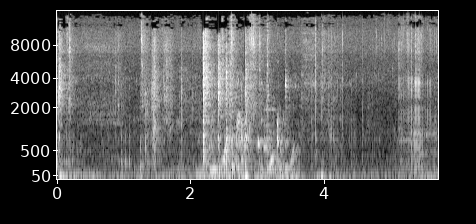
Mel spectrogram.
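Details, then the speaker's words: Kitchen sink drain, no clog present: irregular hollow glugs and bubbling for about 3–5 minutes after water drains, from suction in the house drain pipe; poor venting, fixed by fitting a vent tube. "Tal como estáis oyendo, este sonido un tanto desagradable, un tanto molesto, se produce después de tirar agua en el fregadero y suele tardar pues unos 3 5 minutos."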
